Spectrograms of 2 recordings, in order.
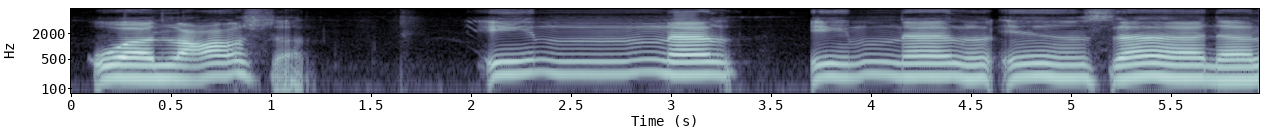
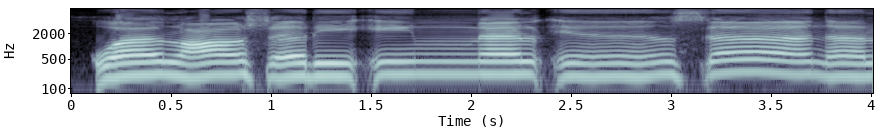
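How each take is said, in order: First: There is a stop after the first phrase. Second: The words run together without a stop. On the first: "kalau nggak diwasal" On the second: "jadi diwasal"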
